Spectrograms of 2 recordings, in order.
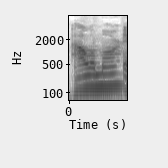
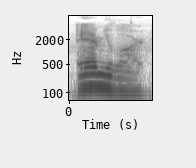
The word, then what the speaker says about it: Amalur: So, kingdoms of uh, how do we say this? Alamar. Amular. – Amular.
